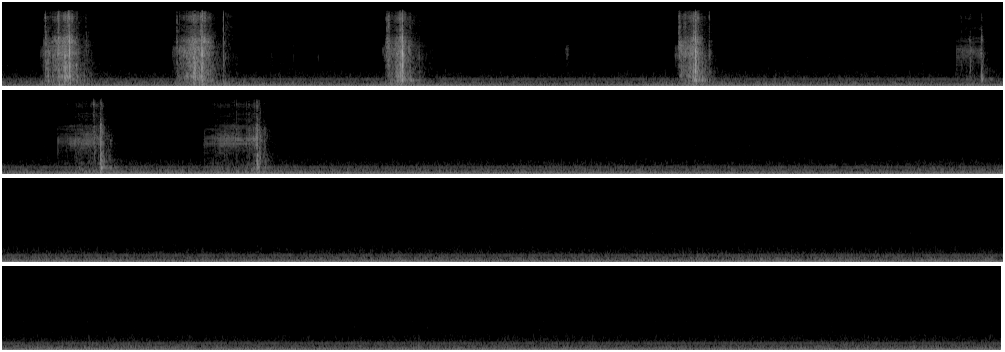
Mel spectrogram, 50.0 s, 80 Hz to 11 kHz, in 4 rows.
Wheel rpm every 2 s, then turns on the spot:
10, 0, 0, 0, 0, 0, 0, 0, 0, 0, 0, 0, 0, 0, 0, 0, 0, 0, 0, 0, 0, 0, 0, 0, 0.
none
